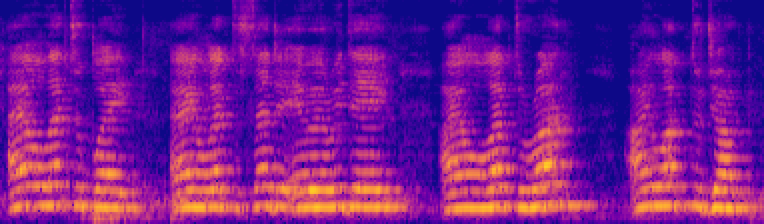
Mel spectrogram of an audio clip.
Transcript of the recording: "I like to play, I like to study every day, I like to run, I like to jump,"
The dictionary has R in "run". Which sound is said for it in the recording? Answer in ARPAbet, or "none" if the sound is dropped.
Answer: R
